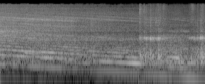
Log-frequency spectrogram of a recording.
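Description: Electric centrifugal juicer running while celery, cucumber and aloe vera are pushed down its feed chute. The motor's whine sinks slowly in pitch as it takes the load, changing about three seconds in.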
